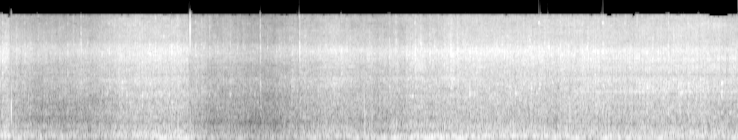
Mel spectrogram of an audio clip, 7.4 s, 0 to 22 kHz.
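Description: Warm V8 idling with an uneven, lumpy beat and rising and falling loudness rather than a steady purr; rough idle, cause unknown.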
